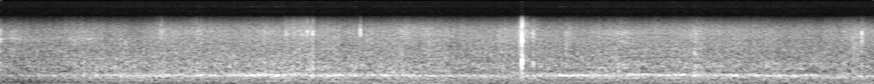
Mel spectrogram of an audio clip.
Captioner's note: wind howling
